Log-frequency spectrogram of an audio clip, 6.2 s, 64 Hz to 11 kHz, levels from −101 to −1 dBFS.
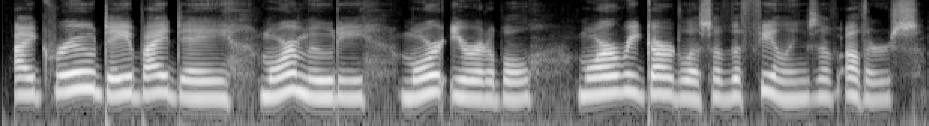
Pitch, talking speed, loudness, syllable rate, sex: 220 Hz, 155 wpm, -16 LUFS, 4.5 syllables/s, female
